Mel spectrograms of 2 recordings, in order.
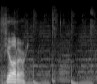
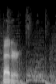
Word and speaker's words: Fedor: Fedor is a Russian name. Yeah, it's pronounced like, I can't pronounce it correctly, but the closest I can get, it's more like Fyodor. The American or English pronunciation is Fedor.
